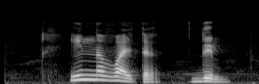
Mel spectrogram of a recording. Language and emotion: Russian, neutral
